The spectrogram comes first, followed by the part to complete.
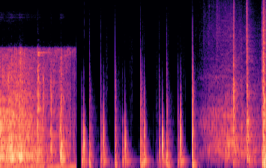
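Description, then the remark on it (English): A bottom desk drawer holding hanging files rumbles as it slides, then a quick irregular run of sharp wooden knocks and thumps follows before another rough scraping slide, with no talking. “One of these days, I've got to figure out how all those little guys get into my bottom desk drawer with all my hanging files.”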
